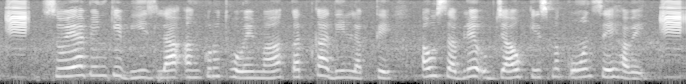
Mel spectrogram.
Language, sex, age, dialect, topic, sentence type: Chhattisgarhi, female, 25-30, Central, agriculture, question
